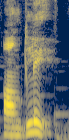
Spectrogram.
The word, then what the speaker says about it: anglais: both are masculine and although they both end with an s you don't pronounce it so an englishman would use anglais but an english woman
